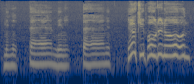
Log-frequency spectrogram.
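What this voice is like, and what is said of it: Imitates another person's singing voice. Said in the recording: “my terrible Michael McDonald impression”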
